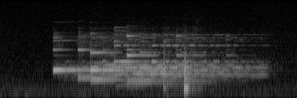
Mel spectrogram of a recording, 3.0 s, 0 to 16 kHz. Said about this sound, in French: Le bouton rond de mise en marche et de lecture, situé au centre de la rangée inférieure, permet d'allumer et d'éteindre le lecteur. Je vais maintenir ce bouton enfoncé pendant 3 secondes jusqu'à ce que j'entende un carillon mélodique.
